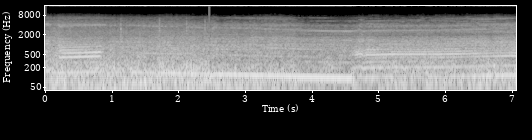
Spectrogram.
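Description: A 2020 Triumph Street Triple R 765 motorcycle leans through a corner, its engine a loud, steady droning rumble that shifts pitch partway through as the rider eases and rolls the throttle, with wind noise around it.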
